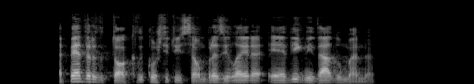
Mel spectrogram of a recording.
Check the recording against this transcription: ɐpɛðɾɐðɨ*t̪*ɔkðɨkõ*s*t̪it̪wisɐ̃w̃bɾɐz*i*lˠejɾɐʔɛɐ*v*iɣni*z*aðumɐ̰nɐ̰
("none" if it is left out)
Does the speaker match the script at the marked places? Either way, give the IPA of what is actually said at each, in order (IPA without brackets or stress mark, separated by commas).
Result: t̪, ʃ, i, ð, ð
